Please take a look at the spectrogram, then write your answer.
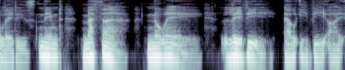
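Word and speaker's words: Levis: There were in Madame Dat's salon some very noble ladies named Metha Noe Levy L E V I S which was pronounced Levi Kambis C A M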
